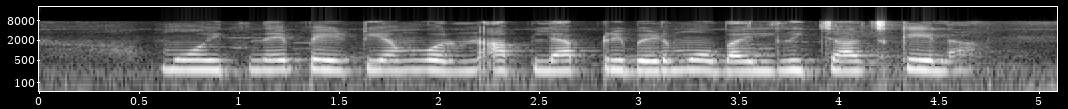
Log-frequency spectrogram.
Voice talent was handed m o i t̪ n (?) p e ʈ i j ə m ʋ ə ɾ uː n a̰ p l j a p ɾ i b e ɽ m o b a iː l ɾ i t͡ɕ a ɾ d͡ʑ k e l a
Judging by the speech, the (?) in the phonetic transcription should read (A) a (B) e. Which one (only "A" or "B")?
B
